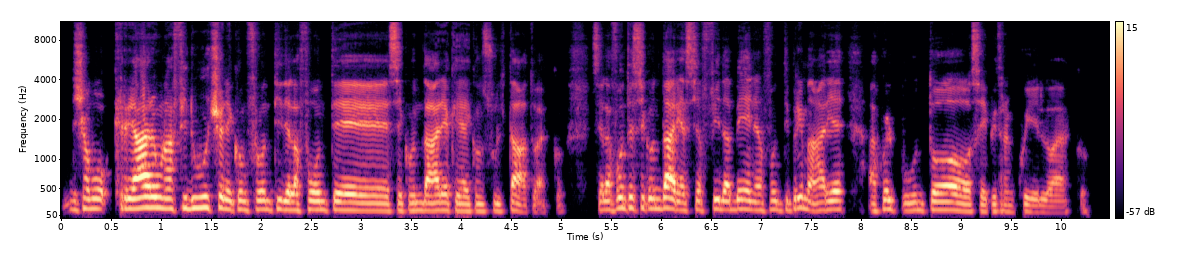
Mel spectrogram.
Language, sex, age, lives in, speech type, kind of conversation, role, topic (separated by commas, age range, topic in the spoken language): Italian, male, 25-29, Italy, conversation, podcast, guest, Hai mai provato a fare una pausa digitale di qualche giorno?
